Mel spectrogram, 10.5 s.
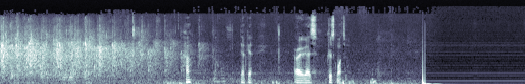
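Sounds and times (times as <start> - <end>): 
round of applause: 0.0 - 4.3
speech: 3.7 - 4.0, 4.8 - 5.2, 5.9 - 7.0.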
